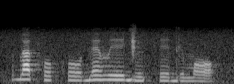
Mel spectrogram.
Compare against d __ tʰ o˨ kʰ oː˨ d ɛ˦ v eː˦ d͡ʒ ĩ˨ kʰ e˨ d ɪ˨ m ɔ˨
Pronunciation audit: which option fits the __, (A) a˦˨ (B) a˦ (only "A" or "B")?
B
